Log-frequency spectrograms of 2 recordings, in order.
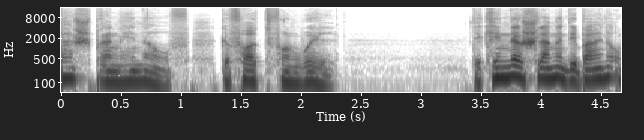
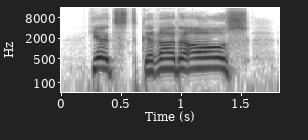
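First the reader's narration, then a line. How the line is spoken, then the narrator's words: Called out. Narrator (German): rief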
